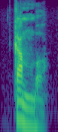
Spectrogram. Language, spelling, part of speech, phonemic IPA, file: Occitan, camba, noun, /ˈkambo/, LL-Q942602-camba.wav
- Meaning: 1. leg 2. stem (plants)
